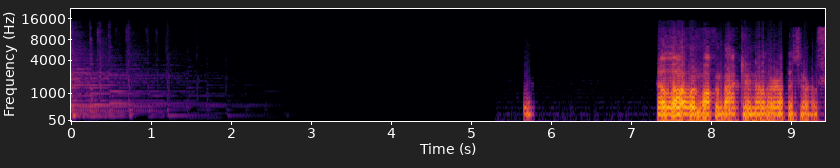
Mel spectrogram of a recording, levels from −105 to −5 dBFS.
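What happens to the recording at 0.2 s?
Nothing goes wrong at 0.2 s; the audio plays through that moment intact, with no dropout, click or other fault to be heard.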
